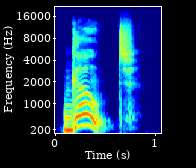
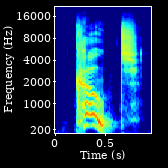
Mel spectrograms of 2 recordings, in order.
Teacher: goat has the voiced G sound and coat has the unvoiced C Sound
